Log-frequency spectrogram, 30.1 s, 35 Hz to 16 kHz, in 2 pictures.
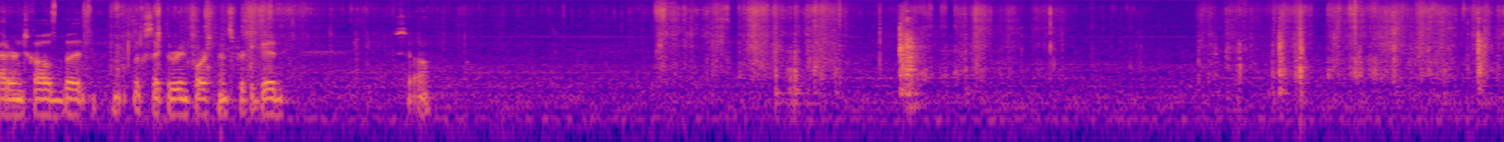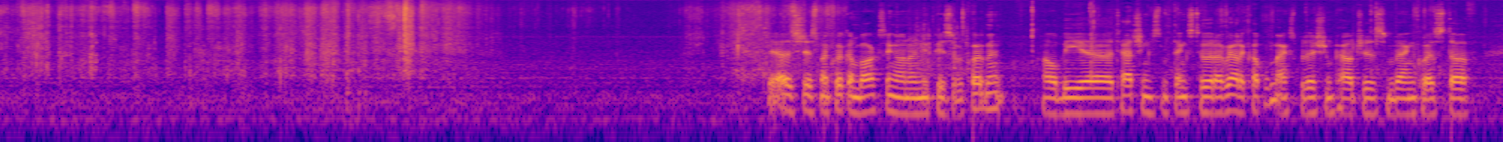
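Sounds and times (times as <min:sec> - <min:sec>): nylon fabric rustling: 0:00.8 - 0:04.6, 0:06.4 - 0:11.4, 0:12.0 - 0:21.0, 0:21.8 - 0:23.6.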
